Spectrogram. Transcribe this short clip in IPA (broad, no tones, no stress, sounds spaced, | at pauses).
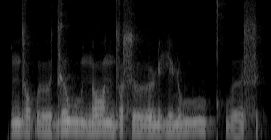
n d ɔ ɓ ɵː d ə w u n ɔ n d ɔ s ɵː ɳ iː ɳ uː kʷʰ əː s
